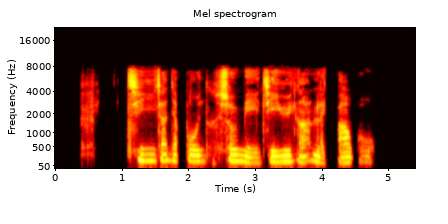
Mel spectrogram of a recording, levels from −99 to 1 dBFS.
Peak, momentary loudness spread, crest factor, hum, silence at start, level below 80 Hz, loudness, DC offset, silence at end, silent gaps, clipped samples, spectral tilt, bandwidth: 0 dBFS; 10 LU; 22 dB; none; 0.4 s; -60 dBFS; -19 LUFS; under 0.1%; 0.65 s; 0.66-0.87 s, 0.94-1.07 s, 1.86-1.96 s, 4.07-4.23 s, 4.47-4.53 s; under 0.1%; -3 dB/octave; 8.2 kHz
